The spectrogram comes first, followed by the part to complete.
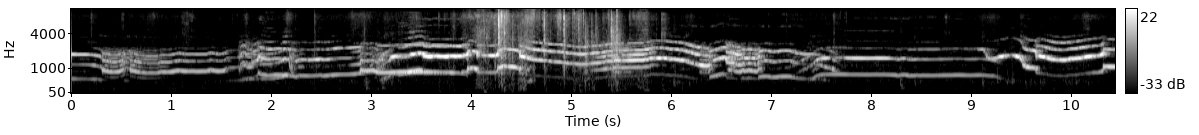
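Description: Lucky Duck Super Revolt e-caller playing a recorded coyote howling call through its horn speaker: long, wavering howls that rise and fall, several voices overlapping with a harsher, noisier stretch around the middle.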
